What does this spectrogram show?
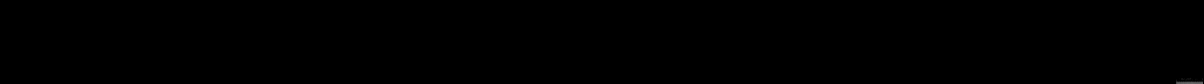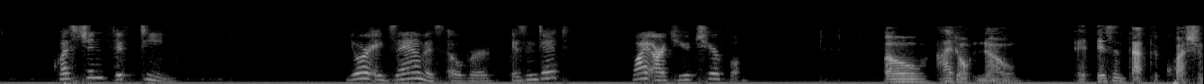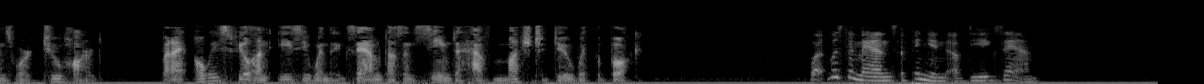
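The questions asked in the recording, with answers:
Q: What was the man's opinion of the exam?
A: It didn't have much to do with the book.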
